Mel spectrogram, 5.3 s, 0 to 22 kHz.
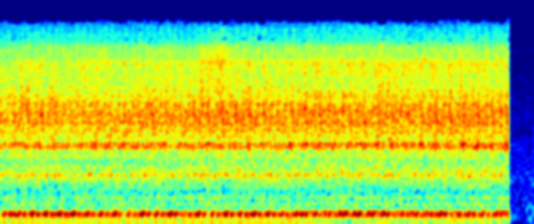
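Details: Volvo B18 engine with Weber 32/36 carburetor after idle circuit retuning, mixture screw at 1¾ turns, K&N filter: steady, even idle with a smooth low beat and no misses or hunting, then shuts off; normal idle.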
